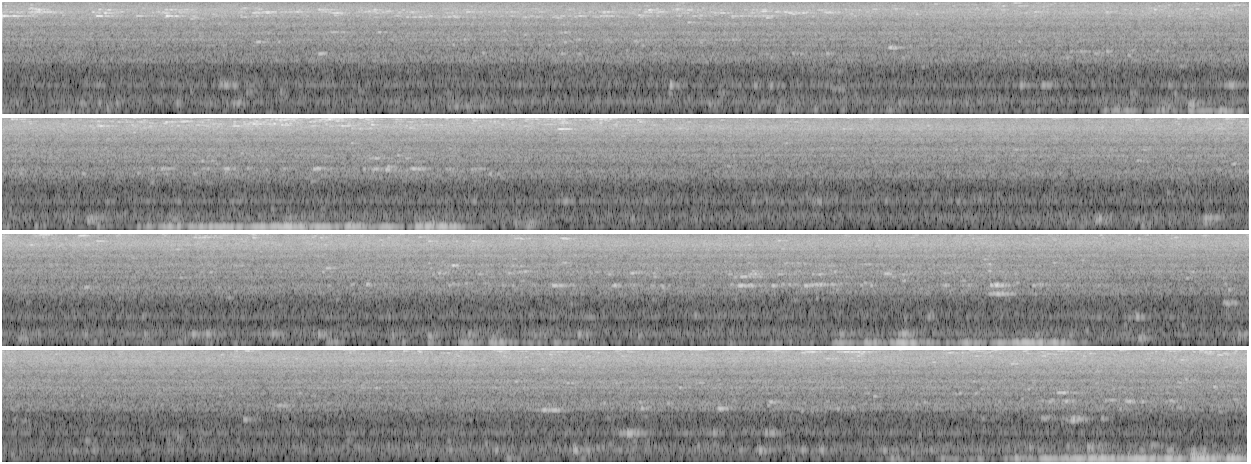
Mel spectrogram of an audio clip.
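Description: Vertical steam engine running: a steady mechanical hum with hissing, with louder low sounds swelling up a few times for a second or two.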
